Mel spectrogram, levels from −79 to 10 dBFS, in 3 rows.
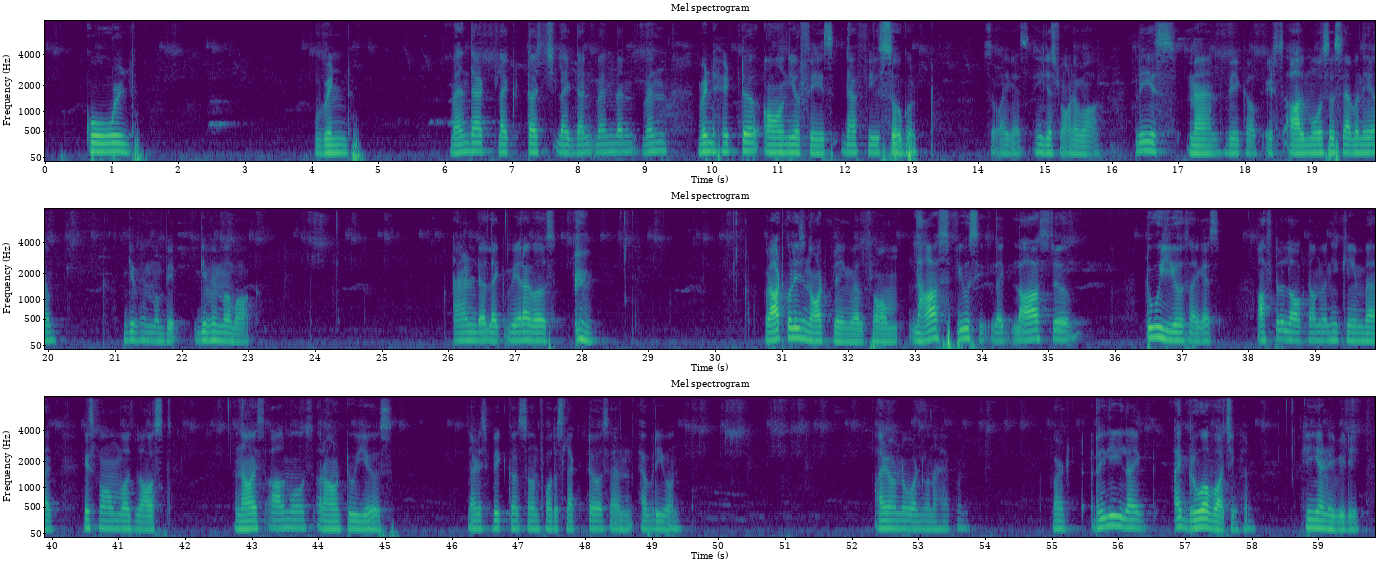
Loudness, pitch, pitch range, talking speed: -24 LUFS, 115 Hz, 100-130 Hz, 110 wpm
